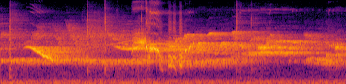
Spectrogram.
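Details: A white-rumped shama in singing competition with a TV, tail flicking. A dense, smeared warble has a falling whistle near the start and rich overlapping notes that continue steadily.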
